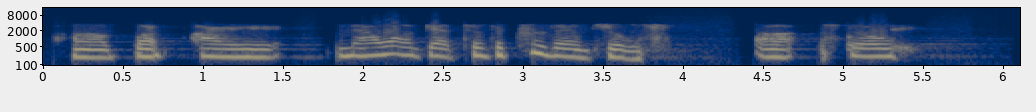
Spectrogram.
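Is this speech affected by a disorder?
Yes: ALS; limb onset in right foot, symptoms about a year before diagnosis, year of testing, uses Beasy board transfer board; hard to breathe and speak, voice may sound weak or hard to understand, paces speech with breathing.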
